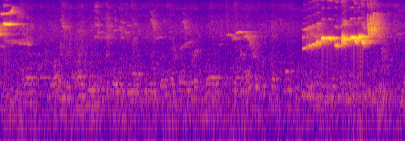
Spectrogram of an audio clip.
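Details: At midday in an aviary, soft scattered high notes lead to a loud, rich warbled phrase toward the end from an orange-headed thrush, over a steady low background drone.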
